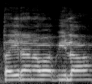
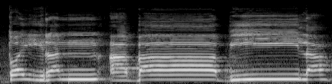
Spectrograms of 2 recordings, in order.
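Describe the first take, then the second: First: Quick, unstretched तैरन अबाबीला; rushed reading. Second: Very slow, melodic tajweed reading; slow recitation. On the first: Teacher showing students the hurried mistake. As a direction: say तैरन अबाबीला fast without lengthening. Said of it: "आप अगर जल्दी पढ़ के". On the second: Teacher modelling the verse, slow melodic chant. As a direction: chant it out, stretching each vowel. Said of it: "देखा आपने". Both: Shown as a demonstration.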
